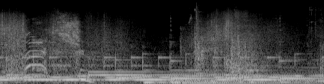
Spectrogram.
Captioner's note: sneezing; upbeat music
